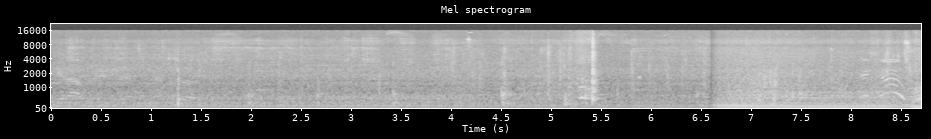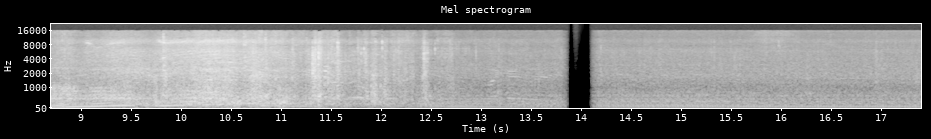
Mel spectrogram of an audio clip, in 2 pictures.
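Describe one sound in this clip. An off-road vehicle's engine idles and rumbles steadily outdoors.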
